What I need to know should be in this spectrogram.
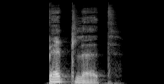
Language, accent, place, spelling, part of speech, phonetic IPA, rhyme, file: German, Germany, Berlin, bettlet, verb, [ˈbɛtlət], -ɛtlət, De-bettlet.ogg
- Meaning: second-person plural subjunctive I of betteln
